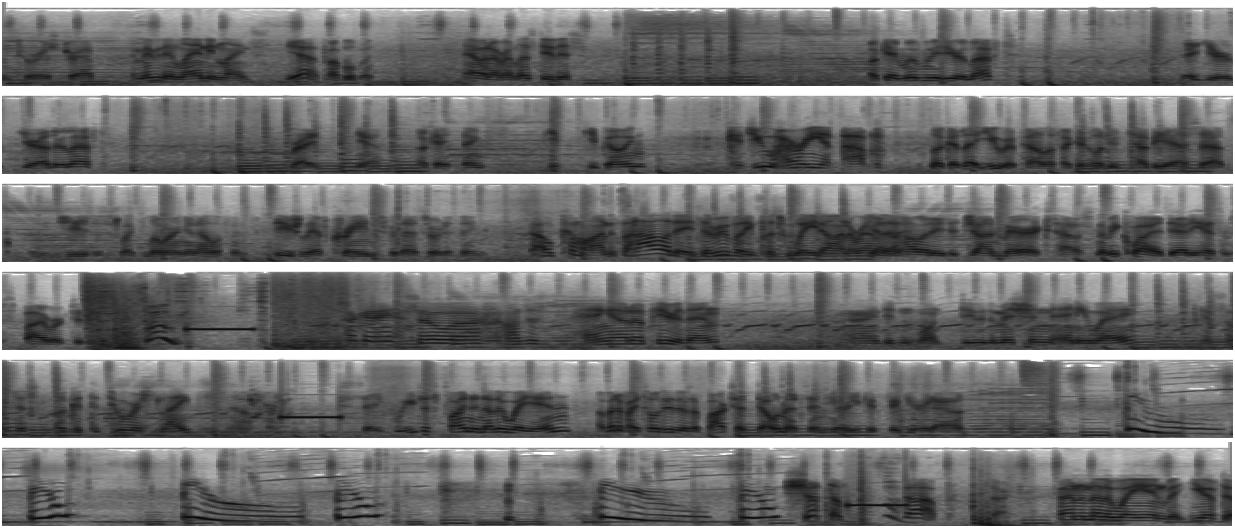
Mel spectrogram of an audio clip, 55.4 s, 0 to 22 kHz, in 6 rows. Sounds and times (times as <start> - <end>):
Speech: 0.0 - 2.8, 3.5 - 4.4, 6.5 - 7.6, 8.8 - 10.0, 11.4 - 29.0, 30.3 - 33.1, 34.0 - 44.2, 45.3 - 46.8, 47.5 - 49.1, 50.6 - 55.3
Music: 0.0 - 55.3.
